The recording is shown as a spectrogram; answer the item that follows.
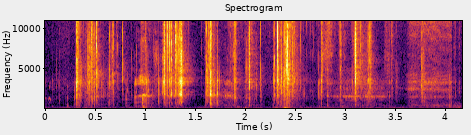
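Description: Sticky tape being torn and crinkled as it is wrapped around a wooden skewer at a balloon's knot, a run of irregular crackles and snaps.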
